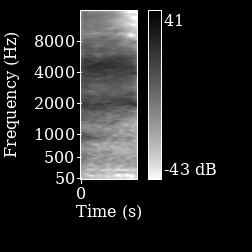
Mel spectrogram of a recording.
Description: squirrel01.ogg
